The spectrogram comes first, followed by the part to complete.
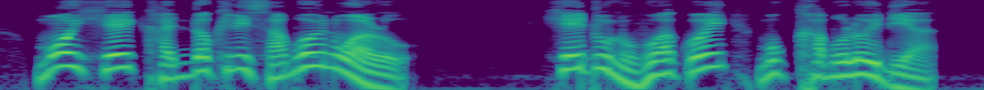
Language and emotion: Assamese, disgusted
